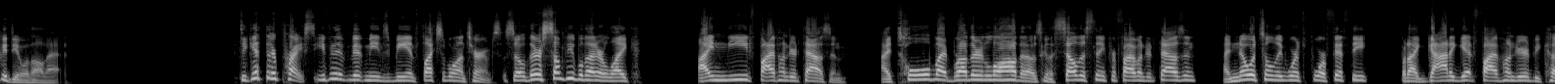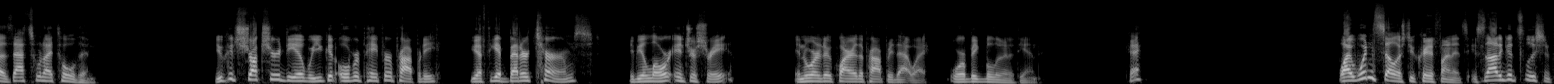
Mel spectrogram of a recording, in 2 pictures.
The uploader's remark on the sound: This was a live class recorded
